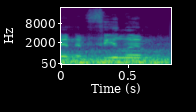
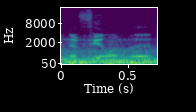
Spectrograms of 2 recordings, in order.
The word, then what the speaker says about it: Nephilim: An animal, it doesn't necessarily mean that they're biologically the children of the Nephilim, or as some people they pronounce it Nephilim, but the more proper Hebrew would probably be Nephilim.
